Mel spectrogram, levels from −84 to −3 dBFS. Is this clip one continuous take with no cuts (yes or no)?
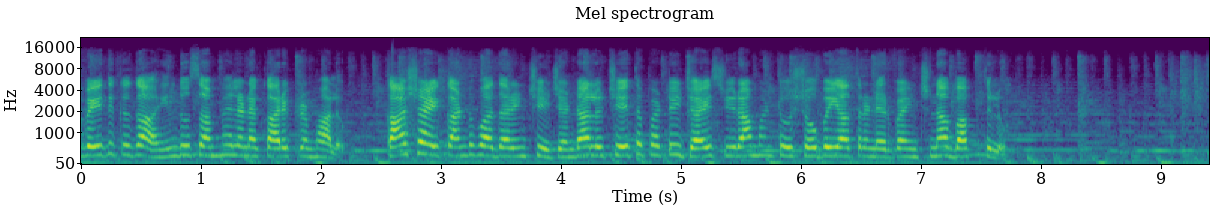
yes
